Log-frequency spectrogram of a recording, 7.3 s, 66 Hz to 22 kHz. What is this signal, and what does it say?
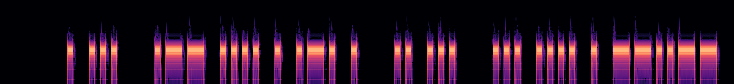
Morse code, heard as a keyed tone, about 22 wpm, 700 Hz. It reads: ES WHERE IS SHE,
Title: Sentences from Top 200 Words and Abbreviations 22wpm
